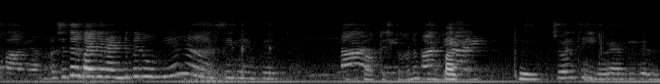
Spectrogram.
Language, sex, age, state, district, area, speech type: Dogri, female, 18-30, Jammu and Kashmir, Udhampur, urban, spontaneous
